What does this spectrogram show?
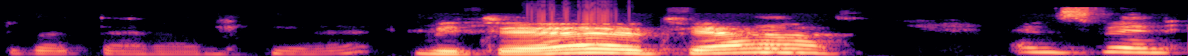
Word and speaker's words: Dix: Sophie D, is that how you're pronouncing it? D? D-I-X? Yeah.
